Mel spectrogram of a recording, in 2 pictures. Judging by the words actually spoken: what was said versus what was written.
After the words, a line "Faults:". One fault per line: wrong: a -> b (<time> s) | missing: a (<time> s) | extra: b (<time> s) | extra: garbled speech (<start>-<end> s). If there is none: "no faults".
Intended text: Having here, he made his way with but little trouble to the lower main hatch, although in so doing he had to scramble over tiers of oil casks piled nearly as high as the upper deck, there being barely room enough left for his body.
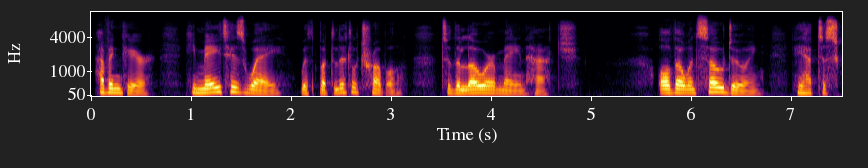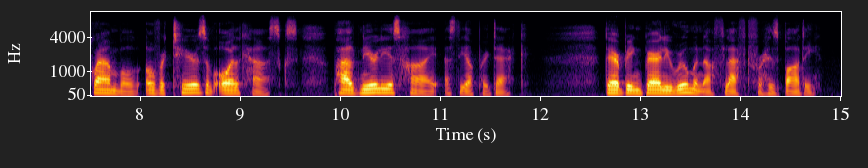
Having here, he made his way with but little trouble to the lower main hatch, although in so doing he had to scramble over tiers of oil casks piled nearly as high as the upper deck, there being barely room enough left for his body.
Faults:
no faults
